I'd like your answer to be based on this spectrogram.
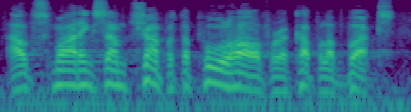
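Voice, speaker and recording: Man playing a forceful, stubborn young mechanic. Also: medium pitch, a little fast, slight background noise, close to an everyday voice. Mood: irritated, stubborn. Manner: blunt, slangy, earnest. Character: stubborn, hardworking young mechanic, grown son. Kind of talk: 1940s radio comedy acting. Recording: muffled old 1940 radio broadcast.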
